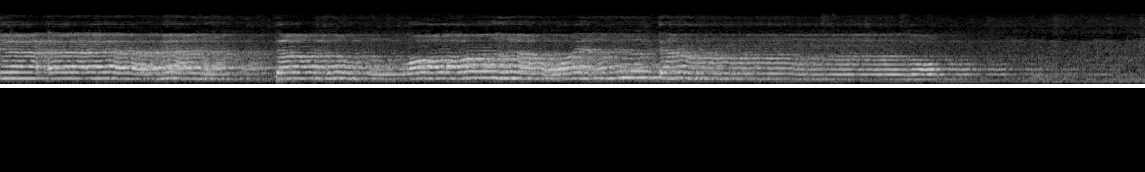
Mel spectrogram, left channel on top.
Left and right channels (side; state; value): right; silent; 56 dB below the other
